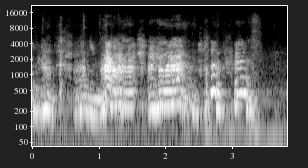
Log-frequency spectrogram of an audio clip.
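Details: Chihuahua puppy indoors, seeking affection while its owner is in the bathroom: a run of high, wavering whines and whimpers with bending pitch, several packed into a few seconds, closing on a short sharp note.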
